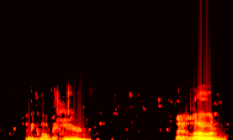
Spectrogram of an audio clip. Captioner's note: silence; silence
